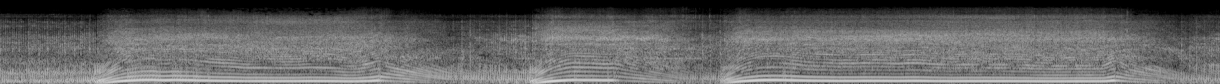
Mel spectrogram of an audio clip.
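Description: A chainsaw revs loudly and cuts into wood in bursts.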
